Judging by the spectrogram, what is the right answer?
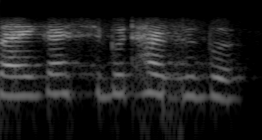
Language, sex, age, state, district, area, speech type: Bodo, female, 18-30, Assam, Chirang, urban, conversation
